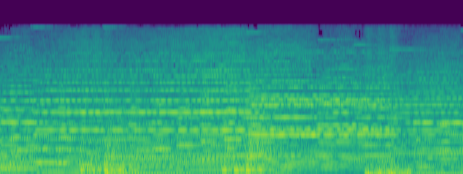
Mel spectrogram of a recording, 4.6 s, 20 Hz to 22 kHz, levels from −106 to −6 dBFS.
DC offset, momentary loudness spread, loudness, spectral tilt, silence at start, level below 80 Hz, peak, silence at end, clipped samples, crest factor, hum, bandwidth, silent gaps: under 0.1%; 5 LU; -22 LUFS; -4.5 dB/octave; 0 s; -34 dBFS; -10 dBFS; 0 s; under 0.1%; 14 dB; none; 11.5 kHz; none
